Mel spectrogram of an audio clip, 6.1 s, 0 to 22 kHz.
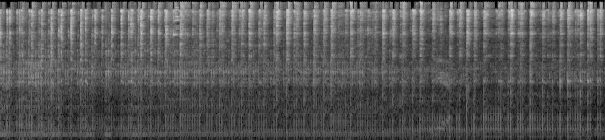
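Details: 55 cc two-stroke petrol brush cutter started with switch on, in normal setting: high buzzy note at steady speed with a crisp rapid exhaust rattle and no stumbling; normal running.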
